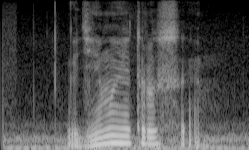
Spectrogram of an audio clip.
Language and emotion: Russian, neutral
